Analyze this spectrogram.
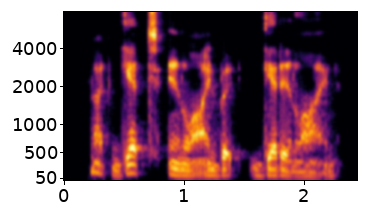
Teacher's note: we hear the pronunciation of T change to a fast D because it's between vowels not get in line but get in line we say get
